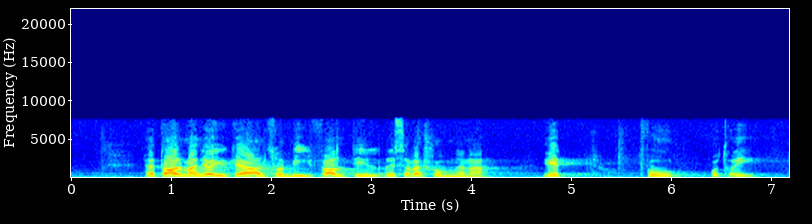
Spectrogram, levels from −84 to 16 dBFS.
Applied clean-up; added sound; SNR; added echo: none; none; none; none.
